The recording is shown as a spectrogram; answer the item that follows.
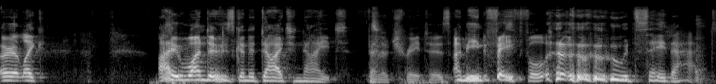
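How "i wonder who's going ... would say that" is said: silly, camp British cartoon villain voice. Showing the planned act as a traitor: stupid cartoon villain voice. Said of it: "a stupid, like, cartoon villain voice".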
